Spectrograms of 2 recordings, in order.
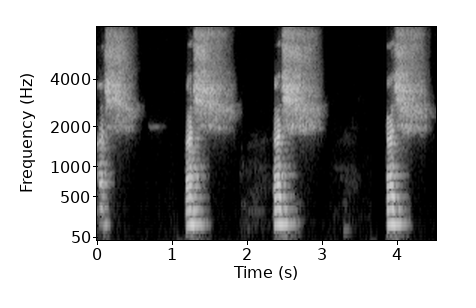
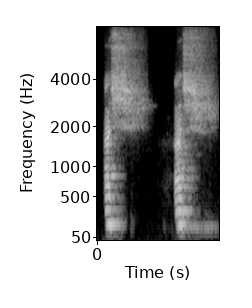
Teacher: Kemudian rokhawah. Ketika kita mengucapkan huruf shin masih ada suara yang mengalir setelah sampai pada makhraj. Ketika udara itu sudah sampai, ketika udara atau suara itu sudah sampai ke dalam makhraj, itu setelahnya masih ada sisa suara yang keluar.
